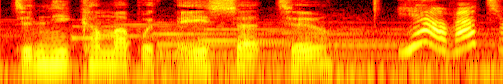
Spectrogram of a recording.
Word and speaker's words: Aset: he come up with aset too yeah that's right that name is rooted in Egyptian mythology too horse's mom is named Isis but in ancient Egyptian it's pronounced closer to is or aset H how do I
